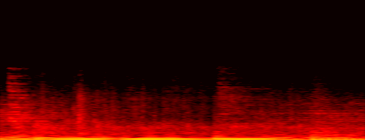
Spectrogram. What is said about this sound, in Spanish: Diga amén y dele un aplauso.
